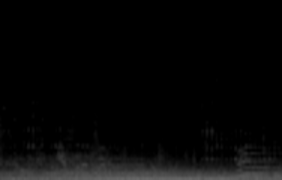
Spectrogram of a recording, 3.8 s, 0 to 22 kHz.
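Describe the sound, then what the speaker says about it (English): A cat meows in the city streets of the Cyberpunk 2077 game, a few soft meows heard over a steady low hum of game ambience, with a voice speaking nearby. "Fine-looking feline"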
